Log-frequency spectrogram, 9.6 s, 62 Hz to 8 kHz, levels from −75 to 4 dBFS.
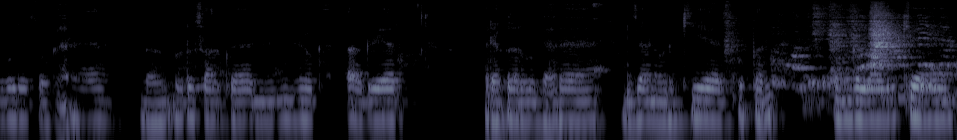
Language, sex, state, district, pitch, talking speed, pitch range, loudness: Rajasthani, male, Rajasthan, Churu, 120 Hz, 120 wpm, 120-125 Hz, -42 LUFS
